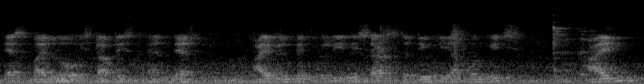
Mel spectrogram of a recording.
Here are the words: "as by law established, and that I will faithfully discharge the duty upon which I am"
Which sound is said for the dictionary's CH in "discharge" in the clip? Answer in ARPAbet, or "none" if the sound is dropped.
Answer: none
